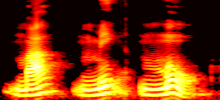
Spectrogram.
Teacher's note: দুই ঠোঁটের বাহিরের অংশ শুকনো জায়গা হচ্ছে মিম মা মি তো এখানে তানভীন এর পরে মিম আসছে আমরা এটাকে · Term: মিমের মাখরাজ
